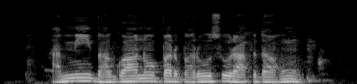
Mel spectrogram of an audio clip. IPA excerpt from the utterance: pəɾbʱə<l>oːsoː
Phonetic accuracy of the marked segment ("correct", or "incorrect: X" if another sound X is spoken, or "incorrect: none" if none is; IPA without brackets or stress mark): incorrect: ɾ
